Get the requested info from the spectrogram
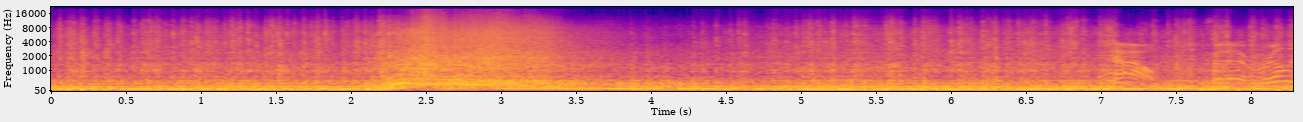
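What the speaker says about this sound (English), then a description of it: "for that really low idle, because this has got a super chop cam in it, sounds really good" A Foxbody car with a choppy cam idles low and lumpy throughout, with a loud rev-like burst partway through. The rough, pulsing idle carries on steadily afterward.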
